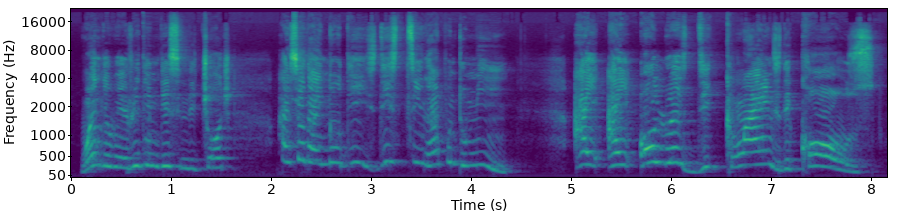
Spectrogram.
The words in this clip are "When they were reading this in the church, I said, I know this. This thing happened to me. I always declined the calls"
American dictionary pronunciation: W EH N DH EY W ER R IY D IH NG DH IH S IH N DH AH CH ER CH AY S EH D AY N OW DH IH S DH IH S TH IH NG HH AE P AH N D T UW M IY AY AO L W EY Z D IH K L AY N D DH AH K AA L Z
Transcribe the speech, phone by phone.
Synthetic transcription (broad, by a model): W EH N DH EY W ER R IY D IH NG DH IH S IH N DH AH CH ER CH AY S EH D AY N OW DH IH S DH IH S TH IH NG HH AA P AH N T UW M IY AY AO L W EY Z D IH K L AY N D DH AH K AA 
